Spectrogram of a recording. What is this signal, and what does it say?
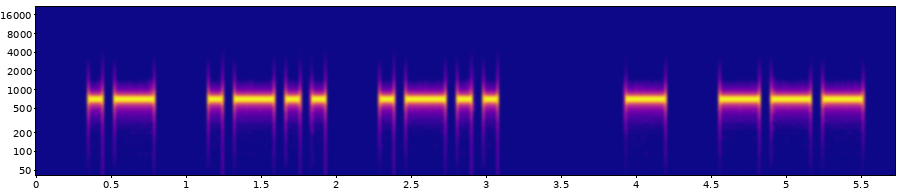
Morse code, heard as a keyed tone, about 14 wpm, spaced as for 12 wpm, 700 Hz. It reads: ALL TO
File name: Morsekurs / Witze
